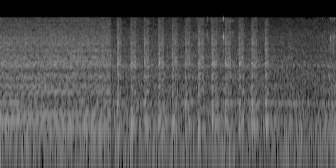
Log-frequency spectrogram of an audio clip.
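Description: A Gran Turismo Sport race car holds a steady, loud engine drone. About halfway through, a series of rhythmic pulsing revs and shift stutters begins and carries on to the end.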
